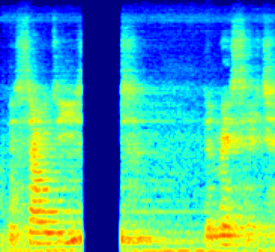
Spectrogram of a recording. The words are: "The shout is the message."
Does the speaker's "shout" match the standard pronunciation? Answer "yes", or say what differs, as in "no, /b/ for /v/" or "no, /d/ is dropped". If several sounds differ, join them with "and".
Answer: no, /s/ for /ʃ/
